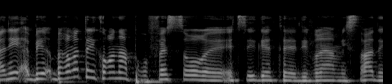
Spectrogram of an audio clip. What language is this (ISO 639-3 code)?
heb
